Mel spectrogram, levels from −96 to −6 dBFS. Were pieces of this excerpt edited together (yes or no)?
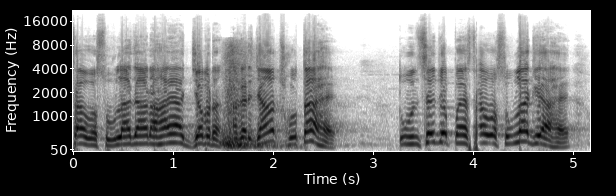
yes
